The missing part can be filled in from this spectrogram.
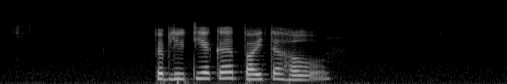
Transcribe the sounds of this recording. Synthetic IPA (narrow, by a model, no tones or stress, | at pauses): b̥əbliutiəkəbœɥtəɦəlˠ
